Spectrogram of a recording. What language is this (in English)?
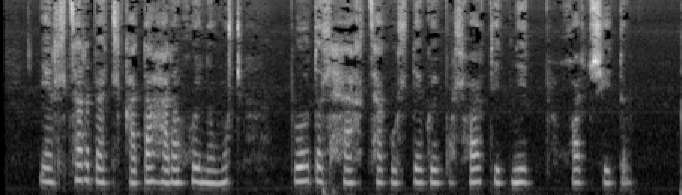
Mongolian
